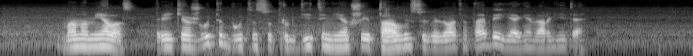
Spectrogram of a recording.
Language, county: Lithuanian, Šiauliai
